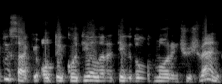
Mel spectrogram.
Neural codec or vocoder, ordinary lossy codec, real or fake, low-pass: none; AAC, 64 kbps; real; 10.8 kHz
